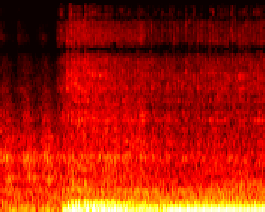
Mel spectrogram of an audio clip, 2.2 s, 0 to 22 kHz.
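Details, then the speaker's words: VW Mk2 Golf GTI, off the road, starting: quiet for half a second, then catches at once and settles into a strong, even run; owner says it has never failed to start except for flat batteries. "It's actually never not started. Obviously it's had flat batteries, but it's never not started for any other reason than a flat battery. Doesn't it sound good?"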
